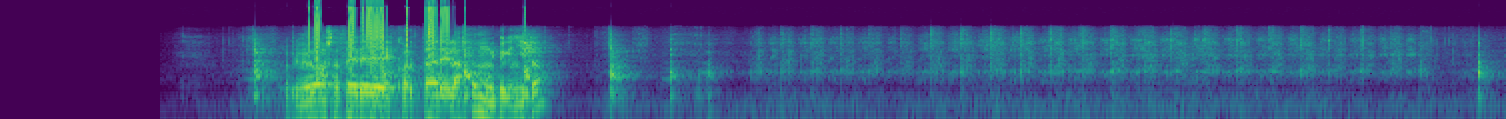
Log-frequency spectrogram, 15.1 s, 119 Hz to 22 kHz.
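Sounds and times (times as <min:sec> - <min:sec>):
knife chopping on wooden board: 0:02.5 - 0:02.8, 0:03.8 - 0:15.0.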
